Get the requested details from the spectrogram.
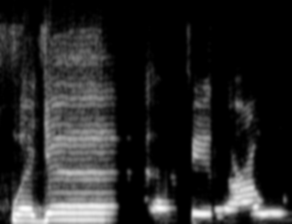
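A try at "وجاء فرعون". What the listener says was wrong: Kurang panjang matnya. 4 harokat. Wajah Fir'aun.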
